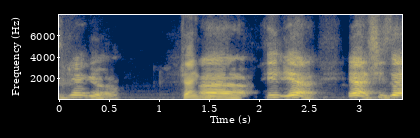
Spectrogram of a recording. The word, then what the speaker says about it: Django: I can't even pronounce that. It's Django.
